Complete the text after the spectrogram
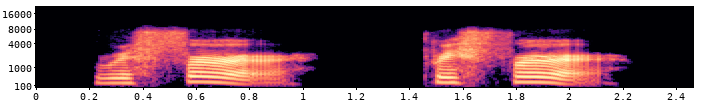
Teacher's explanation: Whether you use the American English pronunciation or the British English, you give a greater force or you put the stress always on the second syllable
